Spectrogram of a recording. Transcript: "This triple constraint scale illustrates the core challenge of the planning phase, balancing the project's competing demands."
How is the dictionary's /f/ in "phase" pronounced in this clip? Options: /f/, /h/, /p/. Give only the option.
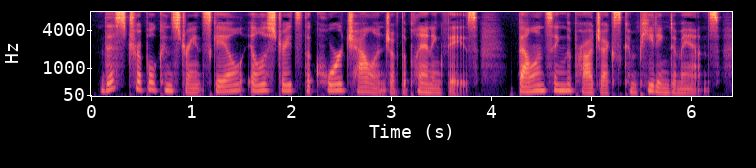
/f/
